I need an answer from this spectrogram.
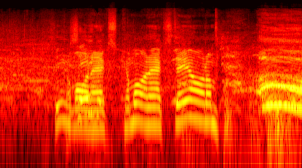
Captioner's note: crowd cheering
